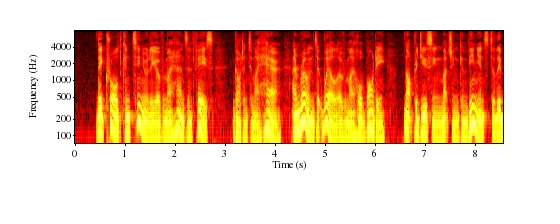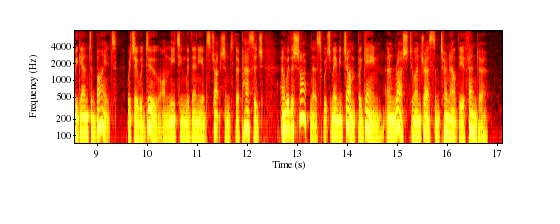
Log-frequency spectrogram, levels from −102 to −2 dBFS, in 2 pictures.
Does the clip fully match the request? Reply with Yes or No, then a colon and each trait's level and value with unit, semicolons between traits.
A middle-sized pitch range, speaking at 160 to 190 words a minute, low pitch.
No: average, 4.9 semitones; fast, 205 wpm; very low, 90 Hz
